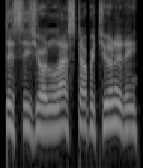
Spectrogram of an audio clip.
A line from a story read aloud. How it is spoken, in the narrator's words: Caius Nerva shouted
